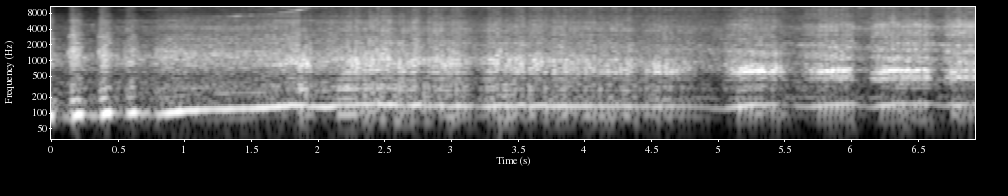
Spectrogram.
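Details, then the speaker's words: Stick-shift 12-valve diesel pickup in second gear doing a burnout: heavy roar under hard load rising in pitch, with uneven pops near the end; owners suspect it runs out of fuel pressure and goes lean, unconfirmed. "it makes some noises it sounds like it runs out of fuel pressure it does sound like a pop pop yeah I don't think it's getting enough fuel it's like it's uh it gets lean"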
